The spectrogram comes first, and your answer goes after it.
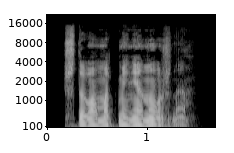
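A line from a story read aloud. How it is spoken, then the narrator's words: Cold inquiry. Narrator (Russian): холодно поинтересовался Роман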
